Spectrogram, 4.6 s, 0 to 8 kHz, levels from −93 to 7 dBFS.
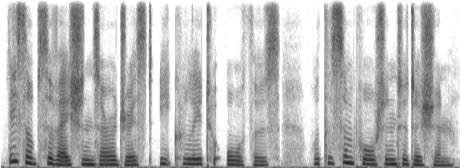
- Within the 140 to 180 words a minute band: Yes, average, 145 wpm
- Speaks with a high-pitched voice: Yes, high, 210 Hz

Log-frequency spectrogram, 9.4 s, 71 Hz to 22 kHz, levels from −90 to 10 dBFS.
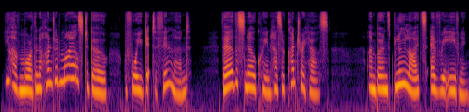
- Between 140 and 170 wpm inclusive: No, average, 180 wpm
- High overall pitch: Yes, high, 240 Hz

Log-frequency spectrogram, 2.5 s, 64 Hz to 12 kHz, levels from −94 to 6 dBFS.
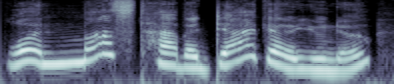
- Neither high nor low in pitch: No, high, 230 Hz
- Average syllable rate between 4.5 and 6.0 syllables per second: No, 4.0 syllables/s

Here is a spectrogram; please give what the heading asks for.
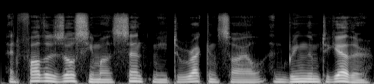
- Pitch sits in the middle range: No, low, 120 Hz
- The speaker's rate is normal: Yes, average, 175 wpm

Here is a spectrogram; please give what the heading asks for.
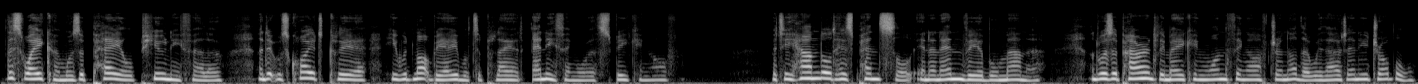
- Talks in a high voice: Yes, high, 220 Hz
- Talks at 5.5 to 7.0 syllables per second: Yes, 5.6 syllables/s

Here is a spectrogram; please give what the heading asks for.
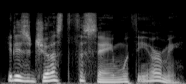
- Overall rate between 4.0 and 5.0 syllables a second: No, 5.3 syllables/s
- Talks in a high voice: No, low, 135 Hz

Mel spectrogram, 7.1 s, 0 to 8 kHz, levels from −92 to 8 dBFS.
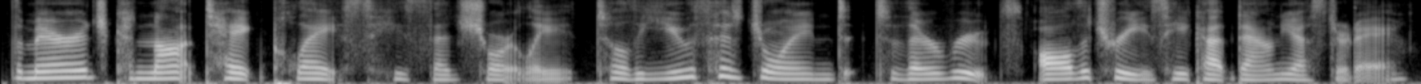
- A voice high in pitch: Yes, high, 200 Hz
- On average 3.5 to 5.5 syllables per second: Yes, 4.7 syllables/s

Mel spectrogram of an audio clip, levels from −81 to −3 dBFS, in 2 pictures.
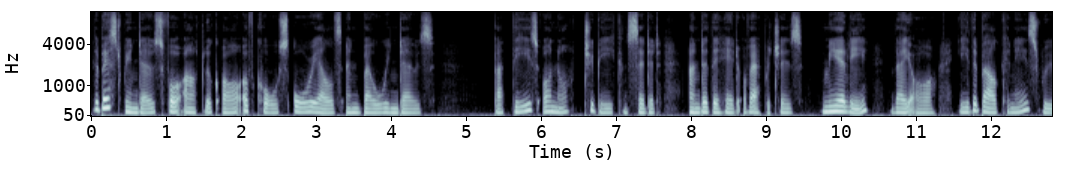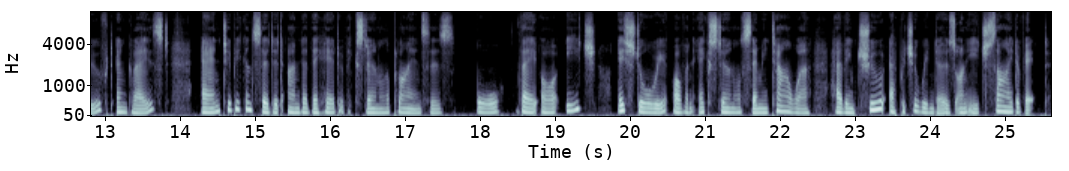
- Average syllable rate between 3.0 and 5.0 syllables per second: Yes, 4.8 syllables/s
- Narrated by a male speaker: No, female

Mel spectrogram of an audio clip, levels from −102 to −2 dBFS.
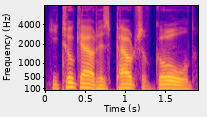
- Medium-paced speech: No, fast, 220 wpm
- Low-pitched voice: Yes, low, 120 Hz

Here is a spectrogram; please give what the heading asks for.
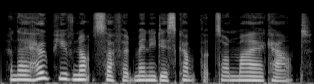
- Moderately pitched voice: No, high, 200 Hz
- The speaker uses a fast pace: Yes, fast, 210 wpm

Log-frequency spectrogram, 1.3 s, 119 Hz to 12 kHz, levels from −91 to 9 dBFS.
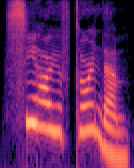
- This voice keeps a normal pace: No, fast, 225 wpm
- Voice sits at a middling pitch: No, very high, 290 Hz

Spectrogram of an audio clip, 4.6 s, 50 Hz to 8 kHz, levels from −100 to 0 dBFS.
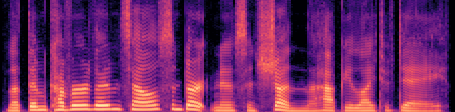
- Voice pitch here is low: No, high, 220 Hz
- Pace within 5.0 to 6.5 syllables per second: No, 4.1 syllables/s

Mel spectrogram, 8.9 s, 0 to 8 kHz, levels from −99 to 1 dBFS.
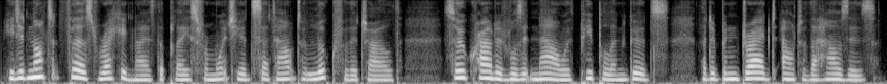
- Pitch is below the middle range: No, high, 190 Hz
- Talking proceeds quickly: Yes, fast, 245 wpm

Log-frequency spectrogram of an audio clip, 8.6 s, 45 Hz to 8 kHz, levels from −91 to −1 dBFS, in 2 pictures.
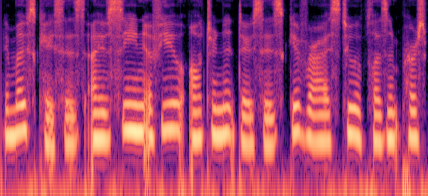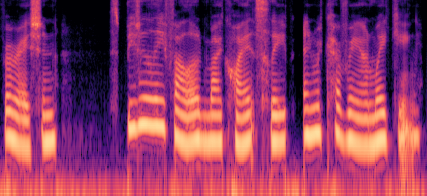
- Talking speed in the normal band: Yes, average, 175 wpm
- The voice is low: No, high, 210 Hz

